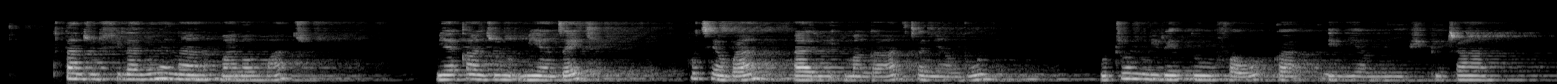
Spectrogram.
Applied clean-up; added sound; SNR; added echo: none; none; none; reverberation time 2.0 s.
